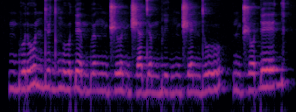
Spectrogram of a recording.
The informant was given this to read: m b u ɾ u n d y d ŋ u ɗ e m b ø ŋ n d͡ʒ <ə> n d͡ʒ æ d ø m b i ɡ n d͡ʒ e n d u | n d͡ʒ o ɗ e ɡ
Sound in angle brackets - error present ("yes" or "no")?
yes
